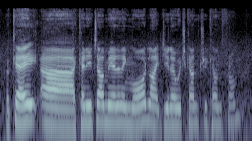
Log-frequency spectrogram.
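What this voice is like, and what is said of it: English accent. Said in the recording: “My accent is a clue. ... England.”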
